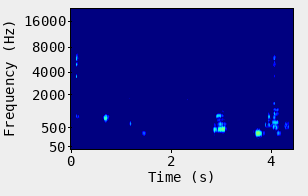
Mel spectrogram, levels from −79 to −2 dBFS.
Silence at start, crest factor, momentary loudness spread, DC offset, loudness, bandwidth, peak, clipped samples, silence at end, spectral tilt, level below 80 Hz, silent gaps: 0.1 s; 24 dB; 12 LU; under 0.1%; -54 LUFS; 7.4 kHz; -32 dBFS; under 0.1%; 0.1 s; -0.5 dB/octave; under -90 dBFS; 0.20-0.62 s, 0.92-1.15 s, 1.31-1.39 s, 1.52-2.28 s, 2.39-2.83 s, 3.18-3.63 s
